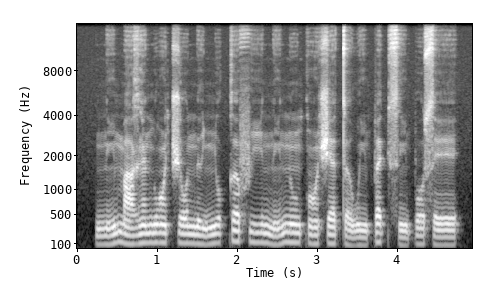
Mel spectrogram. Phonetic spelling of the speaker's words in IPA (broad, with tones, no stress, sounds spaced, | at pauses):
n ĩ˨˦ m a˧ ɣ ɛ̃˦ n w ɔ̃˦ t͡ʃ o˧ n ɨ˨ ɲ o˧ k ə˦ f iː˧ n ĩ˨˦ n ũ˦ k ɔ̃˧ ʃ ɛ˧ t ə˨ w ĩ˨ p ɛ˦ k s ĩ˨ p o˦ s eː˧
